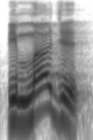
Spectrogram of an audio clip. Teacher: बिमजनून में बा की ज़ेर को खींचना नहीं है। बिमज, जीम में होगा कलकला, आवाज़ लौट कर आएगी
